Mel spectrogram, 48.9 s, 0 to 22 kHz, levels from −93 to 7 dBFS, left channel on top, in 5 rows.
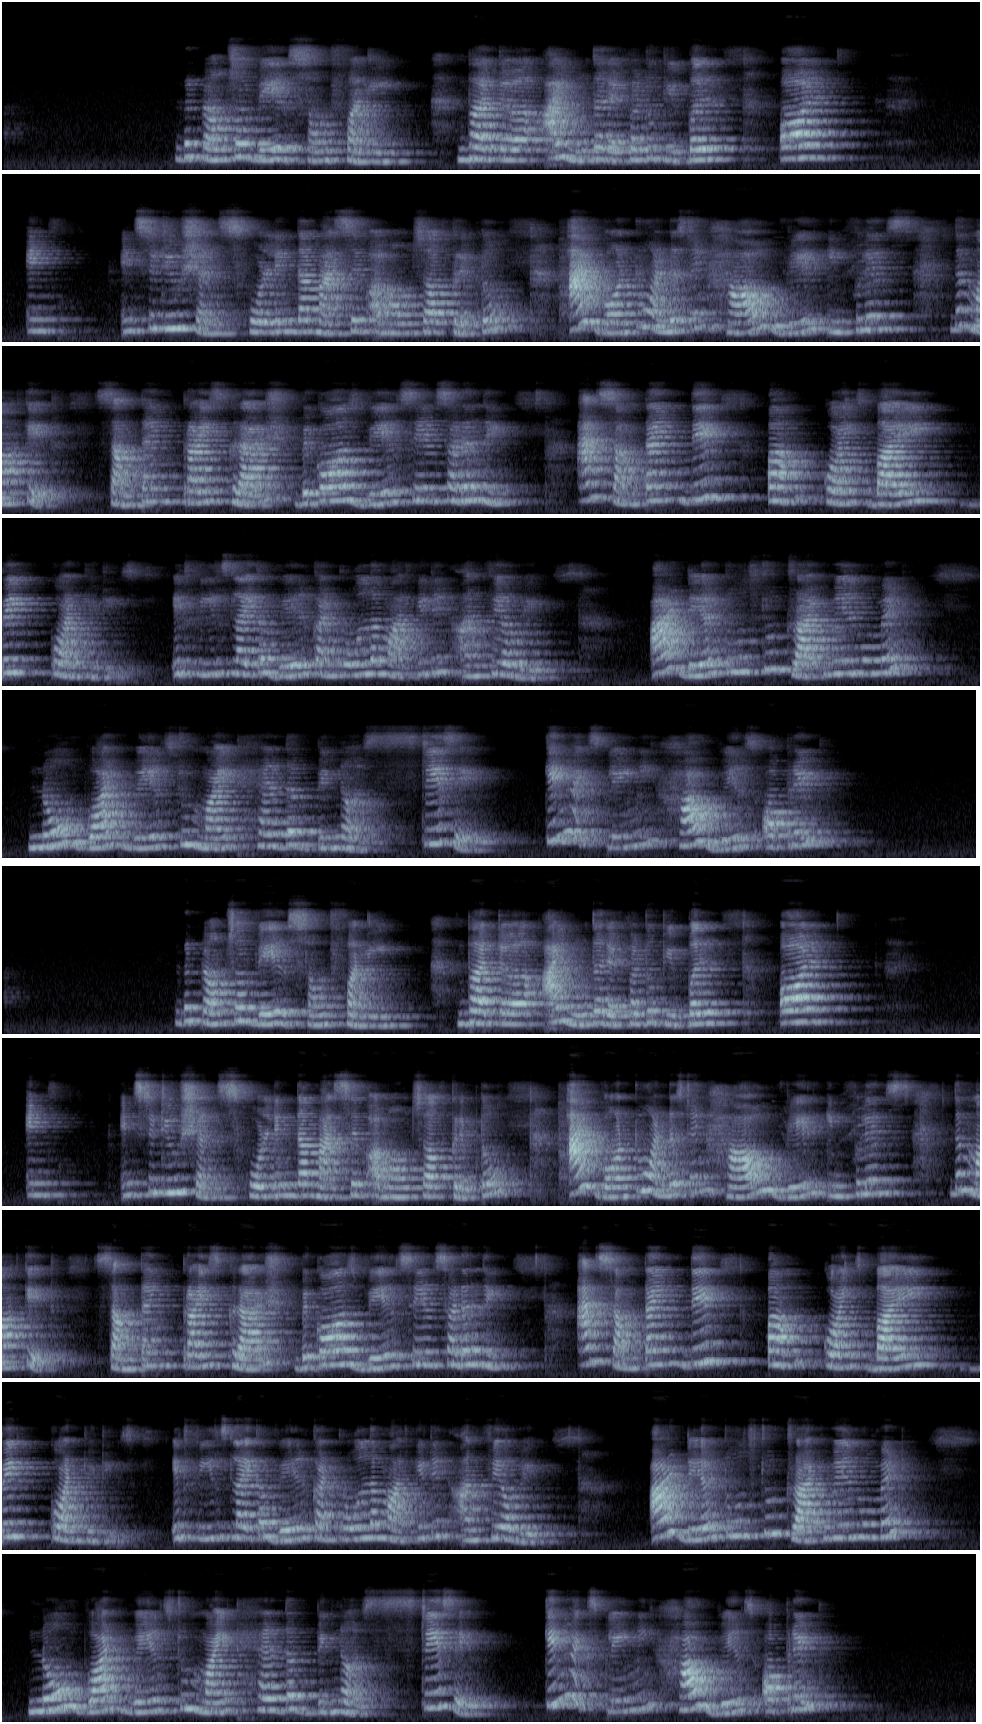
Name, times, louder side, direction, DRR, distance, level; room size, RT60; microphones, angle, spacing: voice 1, 1.7-3.9 4.3-7.5 7.8-8.2 10.0-10.2 11.0-14.7 15.0-20.0 20.5-24.6 25.3-26.7 27.2-27.5 27.8-28.8 29.2-29.5 29.8-30.6 31.0-35.1 35.8-38.3 39.4-43.8 44.5-47.2, right 2 dB, 80° right, -1 dB, 1.4 m, -28 dB
6.8 x 4.2 x 3.9 m, 0.88 s
head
